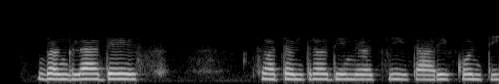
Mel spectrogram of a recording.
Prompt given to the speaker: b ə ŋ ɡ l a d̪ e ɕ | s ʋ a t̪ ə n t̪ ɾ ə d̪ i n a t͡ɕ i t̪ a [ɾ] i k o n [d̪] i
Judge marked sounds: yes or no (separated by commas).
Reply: yes, no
